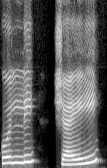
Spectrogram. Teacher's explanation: یا ساکن حرف لین ہے یہاں پر نرمی سے ادا کرنا ہے. اخفا مع الغنہ ہوگا کیونکہ شین حروف اخفا میں سے آ گیا تنوین کے بعد.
